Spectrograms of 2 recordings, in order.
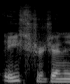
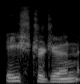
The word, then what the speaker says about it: estrogen: of the spelling uh estrogen is uh probably better in your mind pronounced earth's region because that's literally what it says and maybe that will help you say bit of a scottish accent sometimes helps with that as well um okay estrogen and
